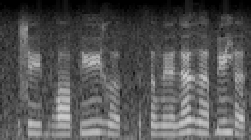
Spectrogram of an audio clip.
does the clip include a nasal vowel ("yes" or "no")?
no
